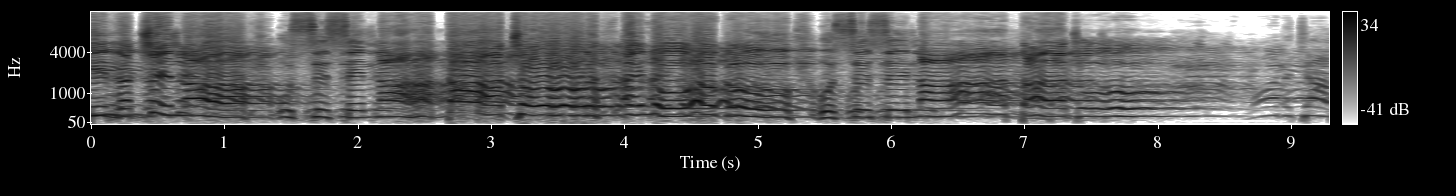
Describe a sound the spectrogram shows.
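A man chants loudly and with feeling into a microphone, heard through loudspeakers.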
